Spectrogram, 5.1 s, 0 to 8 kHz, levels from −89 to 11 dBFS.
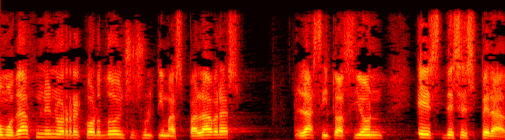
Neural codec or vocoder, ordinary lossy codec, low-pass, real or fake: none; none; 7.2 kHz; real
